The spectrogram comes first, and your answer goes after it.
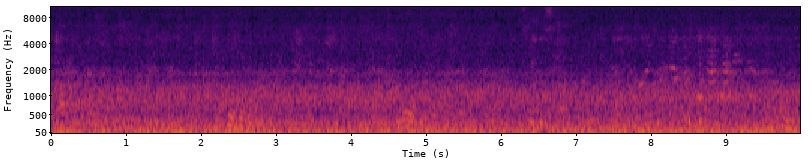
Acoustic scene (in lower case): park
